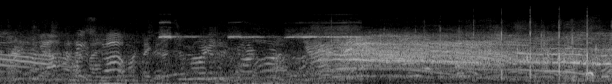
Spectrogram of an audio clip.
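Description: Men's voices talking and calling out across an outdoor football pitch, not clearly worded, growing louder and busier about halfway through. A thin, high, steady tone sounds in short pieces for about two seconds in the middle.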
